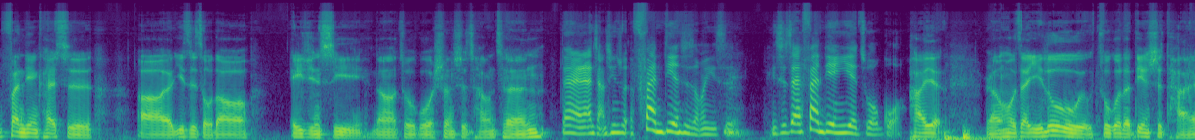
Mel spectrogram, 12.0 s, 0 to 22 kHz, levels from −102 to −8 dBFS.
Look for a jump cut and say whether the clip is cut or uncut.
cut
